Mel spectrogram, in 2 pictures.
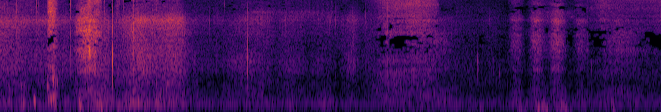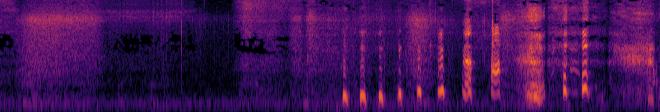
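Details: Timber, a French Bulldog at home, plays and rolls in freshly cleaned blankets on a couch while getting a belly rub. Wheezy snorts and snuffles come first, then a fast burst of loud, rhythmic snorts near the end, with human laughter around them.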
